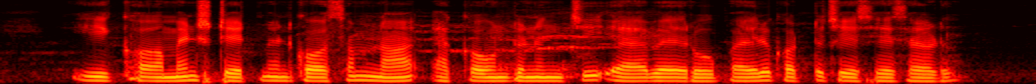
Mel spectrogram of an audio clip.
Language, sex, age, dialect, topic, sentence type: Telugu, male, 56-60, Utterandhra, banking, statement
